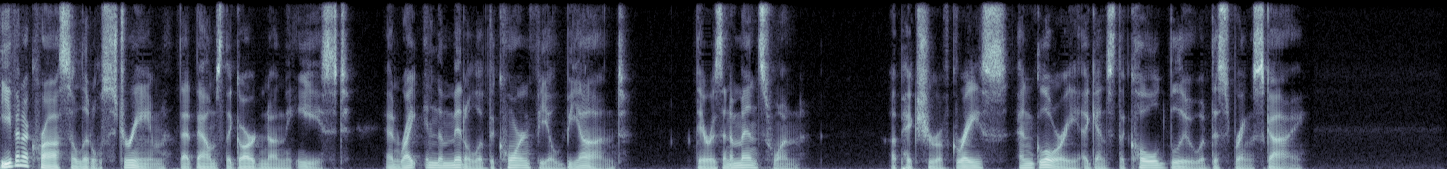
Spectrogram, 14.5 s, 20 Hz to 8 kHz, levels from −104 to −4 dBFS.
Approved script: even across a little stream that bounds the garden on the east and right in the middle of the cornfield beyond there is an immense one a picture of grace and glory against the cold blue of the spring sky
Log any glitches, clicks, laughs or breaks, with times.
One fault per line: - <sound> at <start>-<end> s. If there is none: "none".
none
